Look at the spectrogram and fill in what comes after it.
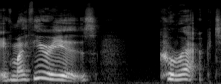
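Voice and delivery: slow, halting, dramatic pause before "correct". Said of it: "an ellipsis in the middle of their sentence right before the last word".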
